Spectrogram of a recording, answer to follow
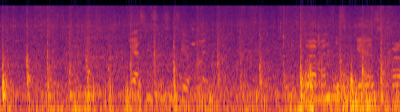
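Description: Pedal boat's pedal cranks and paddle wheel clattering with irregular clicks and knocks as the riders pedal, over a low rumble.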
